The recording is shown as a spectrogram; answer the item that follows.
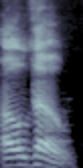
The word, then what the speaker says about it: although: I bought it although Ya, ese se pronuncia although. La TH although suena como D.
